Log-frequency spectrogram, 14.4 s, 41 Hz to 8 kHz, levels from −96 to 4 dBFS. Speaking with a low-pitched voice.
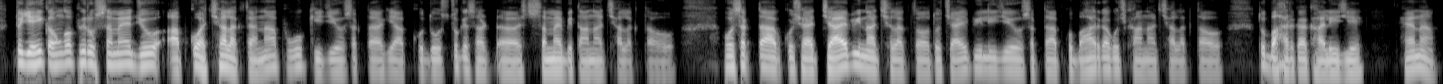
Yes: low, 100 Hz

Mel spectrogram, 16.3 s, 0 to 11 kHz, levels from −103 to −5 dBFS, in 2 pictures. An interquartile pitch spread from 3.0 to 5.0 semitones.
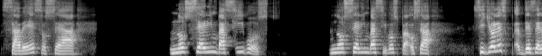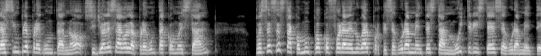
Yes: average, 3.3 semitones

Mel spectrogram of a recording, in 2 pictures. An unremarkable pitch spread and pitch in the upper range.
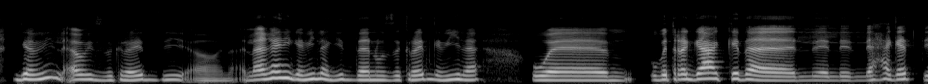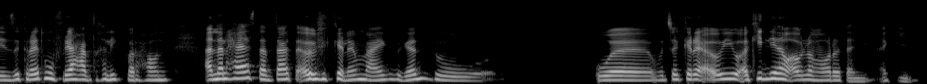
Yes: average, 3.1 semitones; high, 215 Hz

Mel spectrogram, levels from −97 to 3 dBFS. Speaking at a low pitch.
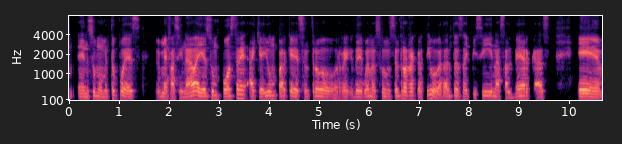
Yes: low, 115 Hz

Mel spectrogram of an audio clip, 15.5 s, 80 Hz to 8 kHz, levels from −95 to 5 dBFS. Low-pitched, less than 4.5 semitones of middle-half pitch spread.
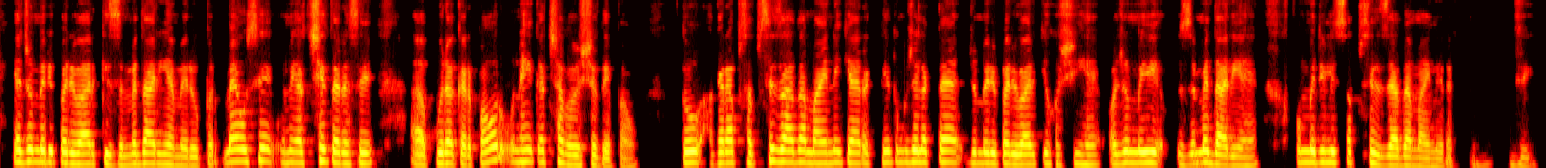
No: medium, 185 Hz; average, 3.0 semitones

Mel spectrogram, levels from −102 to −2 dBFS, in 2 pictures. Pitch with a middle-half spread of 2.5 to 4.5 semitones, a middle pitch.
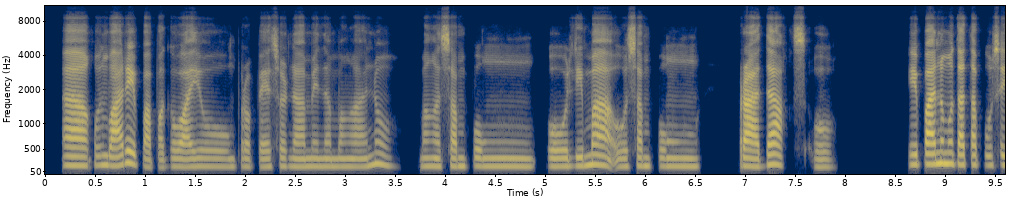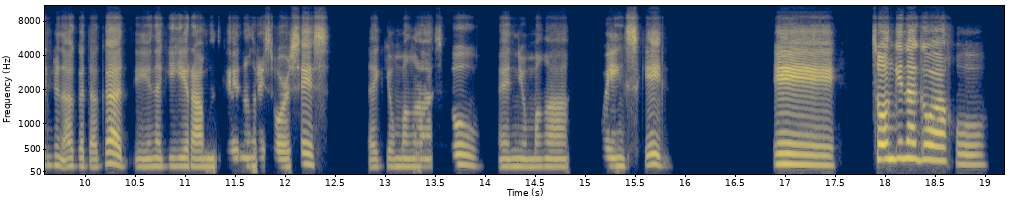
Yes: average, 3.5 semitones; medium, 160 Hz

